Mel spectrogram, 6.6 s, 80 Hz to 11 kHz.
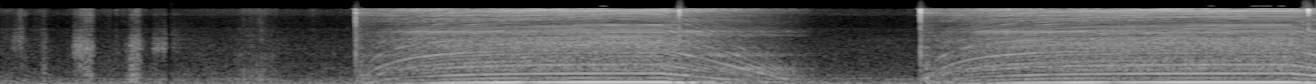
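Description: RS550 high-speed DC motor switched on twice. Each time a click is followed by a quick whine up to a steady high speed, and the motor winds down when the power is cut. The first run lasts about a second and a half; the second is cut off with a click near the end.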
